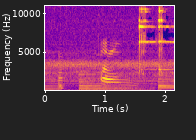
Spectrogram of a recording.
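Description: A cat meows once about a second in, falling in pitch, over background music of steady held notes.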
